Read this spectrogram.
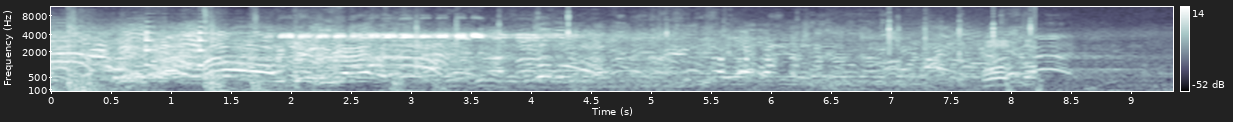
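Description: A crowd of spectators cheers and shouts excitedly outdoors.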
